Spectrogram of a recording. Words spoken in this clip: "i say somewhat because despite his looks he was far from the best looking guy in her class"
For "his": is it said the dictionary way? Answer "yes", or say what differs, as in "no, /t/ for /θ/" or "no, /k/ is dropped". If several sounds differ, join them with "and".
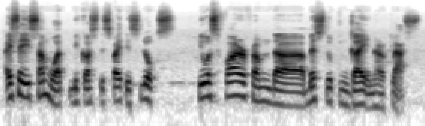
no, /s/ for /z/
